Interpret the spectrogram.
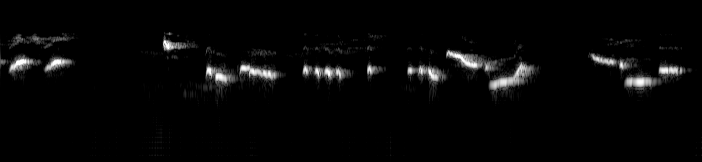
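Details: Murai batu, the white-rumped shama, singing clear whistled notes and short trills in bursts, some phrases sliding down then sharply up, with brief silences between.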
